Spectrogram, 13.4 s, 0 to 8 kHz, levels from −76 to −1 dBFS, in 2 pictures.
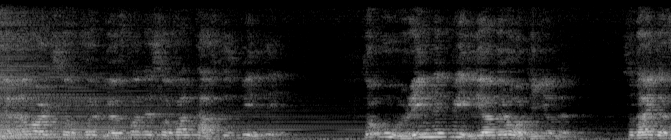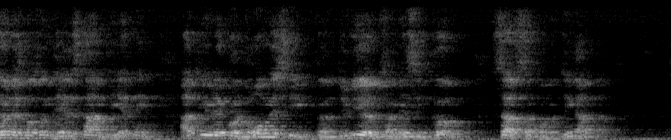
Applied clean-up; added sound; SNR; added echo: none; Keyboard (musical); 14 dB; reverberation time 0.6 s.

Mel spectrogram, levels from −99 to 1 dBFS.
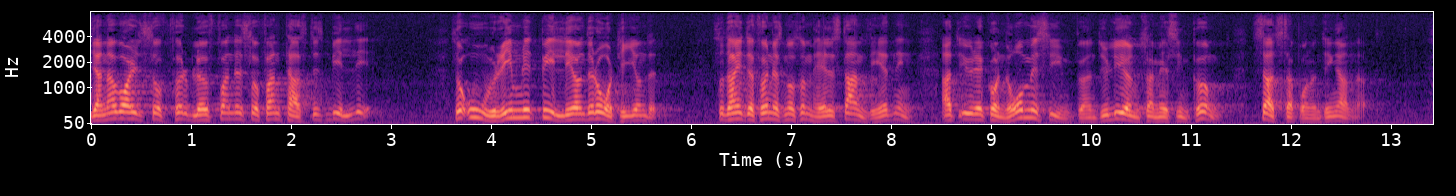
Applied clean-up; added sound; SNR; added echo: none; none; none; none.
